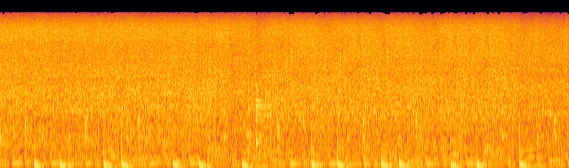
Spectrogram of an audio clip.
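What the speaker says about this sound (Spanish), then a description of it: "Vamos a revolver un poco, ¿eh?" Beef steaks frying in a pan and being stirred. Loud, close, constant sizzle with a regular run of scraping stir strokes, with no one talking over it.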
